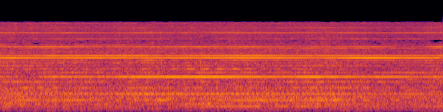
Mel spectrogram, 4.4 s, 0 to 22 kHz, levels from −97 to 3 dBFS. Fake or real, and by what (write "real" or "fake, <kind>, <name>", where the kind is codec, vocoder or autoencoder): real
